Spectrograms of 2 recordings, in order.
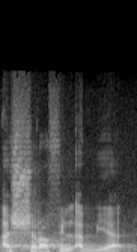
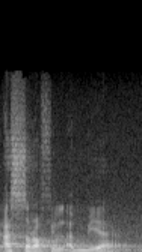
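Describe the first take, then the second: First: The first word has a 'sh' sound. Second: The first word has a plain 's' sound. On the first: The noblest of the prophets. The speaker calls it right. "Itu yang betul" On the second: The prophet who most exceeds the limits. The speaker calls it wrong.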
